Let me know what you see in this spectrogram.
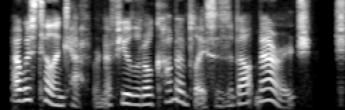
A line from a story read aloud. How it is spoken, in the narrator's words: she said with a little laugh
